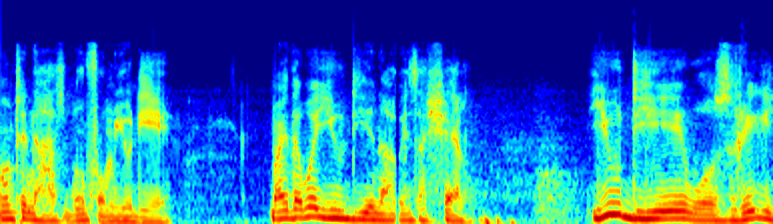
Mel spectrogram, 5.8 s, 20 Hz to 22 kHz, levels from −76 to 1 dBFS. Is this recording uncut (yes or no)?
yes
